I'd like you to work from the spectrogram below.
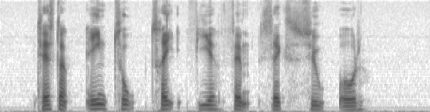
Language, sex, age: Danish, male, 39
